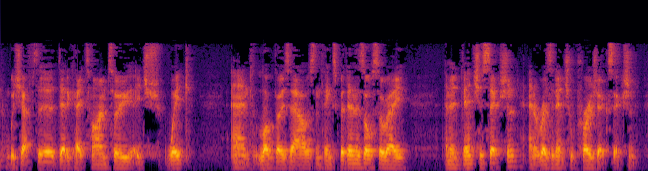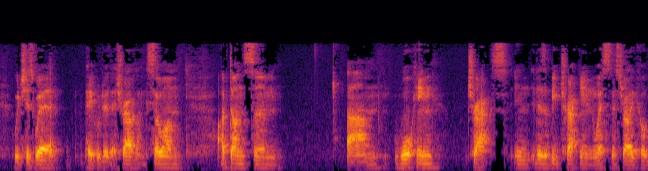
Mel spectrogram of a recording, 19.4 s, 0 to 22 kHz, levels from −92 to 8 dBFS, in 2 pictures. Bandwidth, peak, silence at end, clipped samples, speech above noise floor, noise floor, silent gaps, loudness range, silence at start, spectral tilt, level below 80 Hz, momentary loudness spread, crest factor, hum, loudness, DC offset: 8 kHz; 0 dBFS; 0 s; under 0.1%; 38 dB; -55 dBFS; none; 4 LU; 0 s; -3.5 dB/octave; -54 dBFS; 13 LU; 16 dB; none; -17 LUFS; under 0.1%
